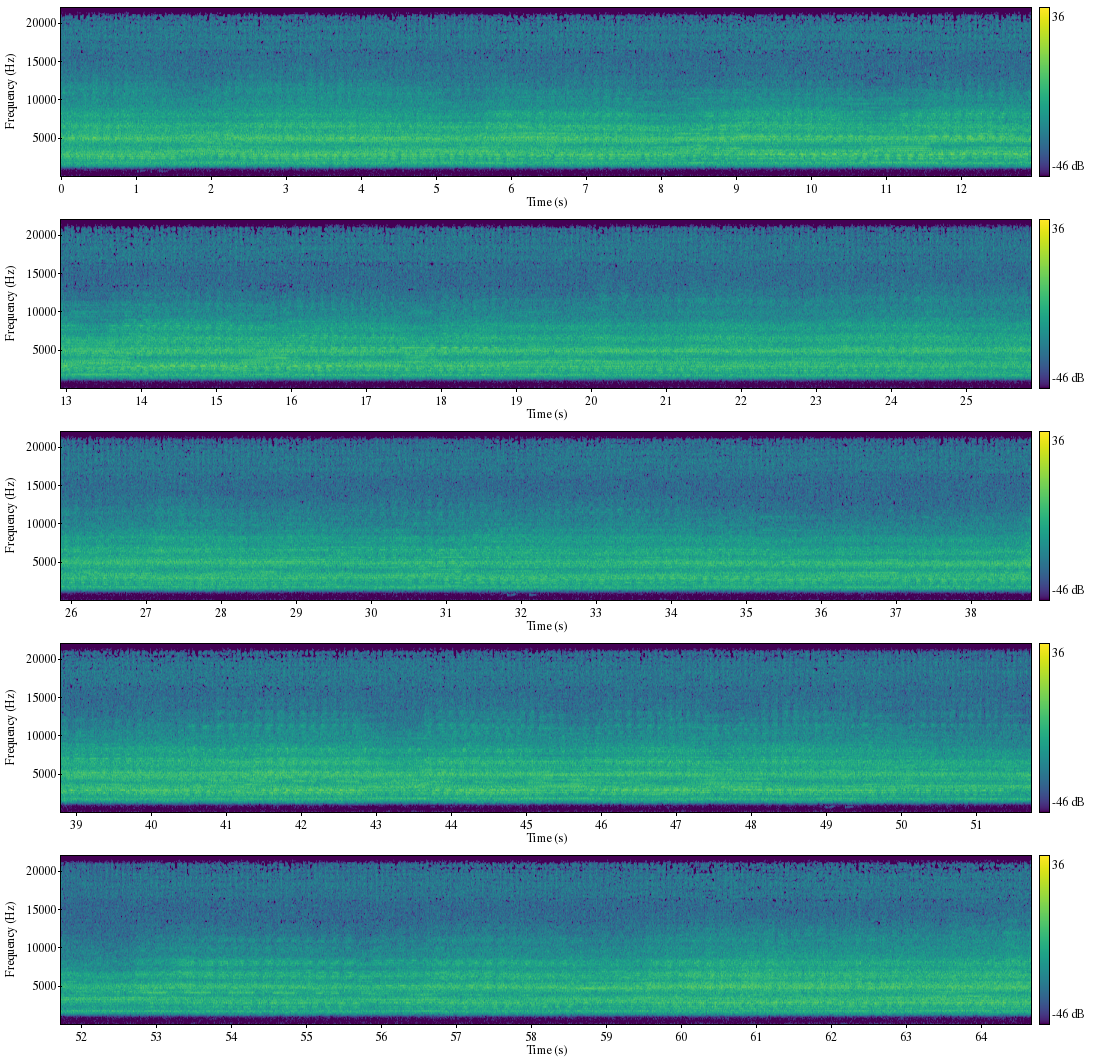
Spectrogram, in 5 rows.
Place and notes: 三角崙, 埔里鎮, Taiwan - in the woods
Cicada sounds, in the woods
Zoom H2n MS+XY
